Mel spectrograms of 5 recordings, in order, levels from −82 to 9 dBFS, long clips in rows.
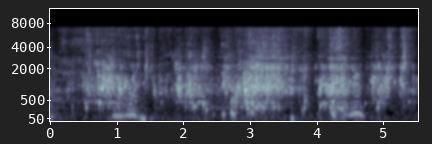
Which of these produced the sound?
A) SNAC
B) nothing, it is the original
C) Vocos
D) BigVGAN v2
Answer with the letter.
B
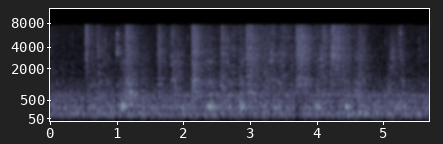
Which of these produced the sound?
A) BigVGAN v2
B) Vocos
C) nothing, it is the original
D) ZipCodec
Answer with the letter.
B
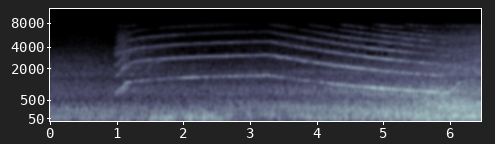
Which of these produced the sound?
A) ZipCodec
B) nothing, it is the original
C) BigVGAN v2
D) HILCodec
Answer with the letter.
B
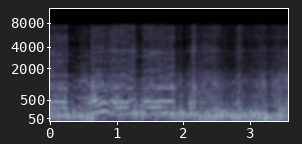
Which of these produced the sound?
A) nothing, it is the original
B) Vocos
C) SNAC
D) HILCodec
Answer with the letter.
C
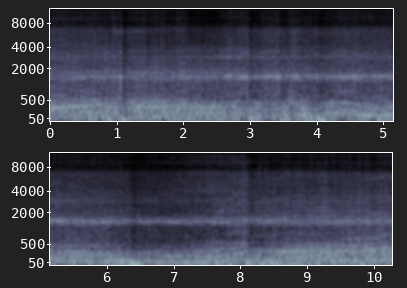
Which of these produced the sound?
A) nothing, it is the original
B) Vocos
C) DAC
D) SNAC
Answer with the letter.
B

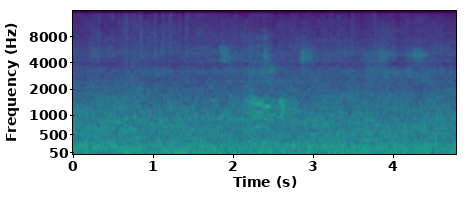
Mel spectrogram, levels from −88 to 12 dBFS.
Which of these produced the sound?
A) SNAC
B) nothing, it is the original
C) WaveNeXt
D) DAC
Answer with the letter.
A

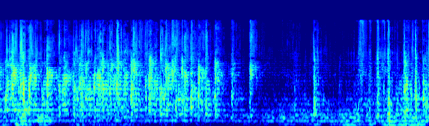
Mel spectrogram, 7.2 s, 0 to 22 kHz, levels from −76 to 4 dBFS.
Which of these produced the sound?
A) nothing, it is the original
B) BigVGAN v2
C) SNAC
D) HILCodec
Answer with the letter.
B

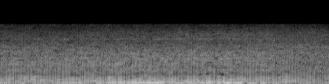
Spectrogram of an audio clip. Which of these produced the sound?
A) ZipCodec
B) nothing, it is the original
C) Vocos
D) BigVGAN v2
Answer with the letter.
C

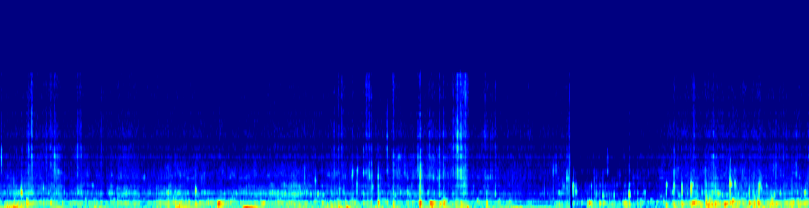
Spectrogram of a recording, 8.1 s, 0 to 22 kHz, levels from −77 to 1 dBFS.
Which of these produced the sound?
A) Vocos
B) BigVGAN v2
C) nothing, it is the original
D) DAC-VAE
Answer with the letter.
D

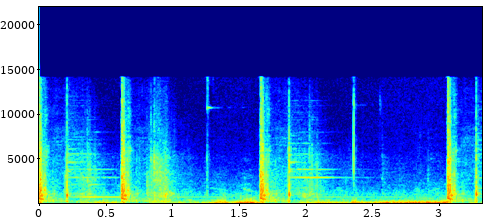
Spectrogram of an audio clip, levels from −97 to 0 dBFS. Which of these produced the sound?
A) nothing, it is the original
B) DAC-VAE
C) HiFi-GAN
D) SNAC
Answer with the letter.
A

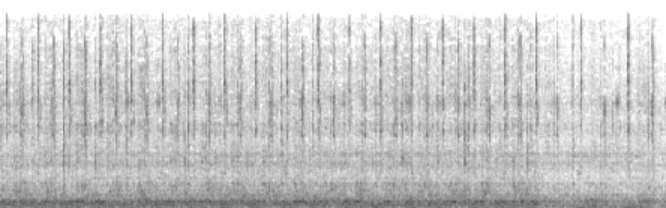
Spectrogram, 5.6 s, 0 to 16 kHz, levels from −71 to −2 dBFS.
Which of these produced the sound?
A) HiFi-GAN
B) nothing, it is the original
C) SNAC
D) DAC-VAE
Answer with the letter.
B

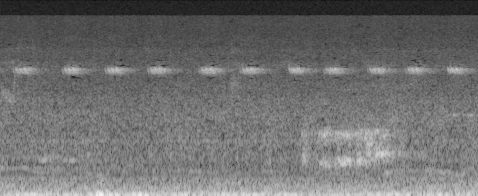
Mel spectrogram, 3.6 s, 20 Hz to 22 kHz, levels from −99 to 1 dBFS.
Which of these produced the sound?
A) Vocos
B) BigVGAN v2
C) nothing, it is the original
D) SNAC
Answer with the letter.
C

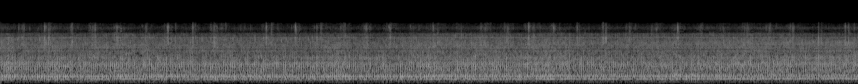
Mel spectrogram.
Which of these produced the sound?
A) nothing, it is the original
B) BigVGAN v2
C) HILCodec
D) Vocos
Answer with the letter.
D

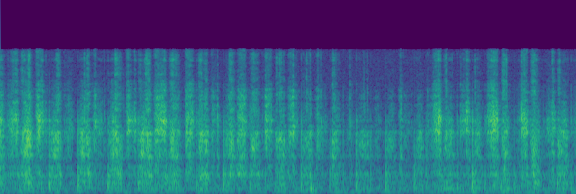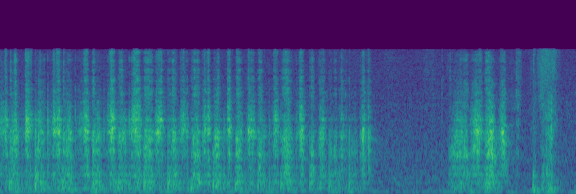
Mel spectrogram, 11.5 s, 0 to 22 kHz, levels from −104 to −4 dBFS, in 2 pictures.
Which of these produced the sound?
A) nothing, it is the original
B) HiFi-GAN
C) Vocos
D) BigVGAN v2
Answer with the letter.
C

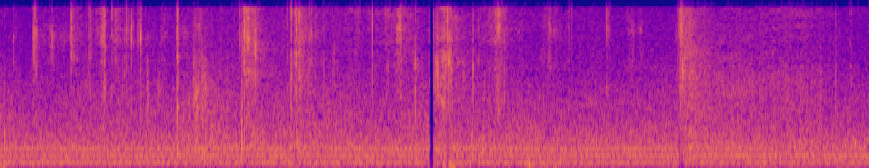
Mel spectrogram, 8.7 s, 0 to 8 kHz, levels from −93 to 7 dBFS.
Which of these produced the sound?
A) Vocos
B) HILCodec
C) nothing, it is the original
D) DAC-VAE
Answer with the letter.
C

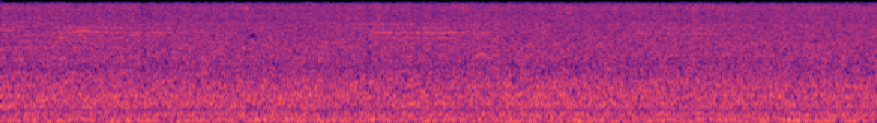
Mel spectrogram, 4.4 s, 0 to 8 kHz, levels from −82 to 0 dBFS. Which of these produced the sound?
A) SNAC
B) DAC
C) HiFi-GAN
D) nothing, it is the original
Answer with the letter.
D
